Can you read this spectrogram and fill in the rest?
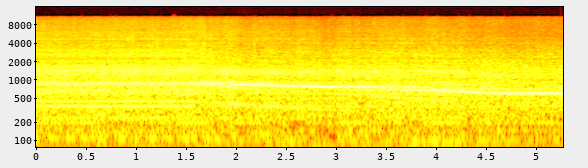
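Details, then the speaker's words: Bridgeport milling machine, variable speed head, 42-inch table: spindle in reverse wound down from about 1000 through 900, 600, 200 to 60 rpm; smooth steady whine falling in pitch, no knocks or grinding; running great. "900 600 200 wouldn't an about down to 60 in Reverse 140 to 20 all running great"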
